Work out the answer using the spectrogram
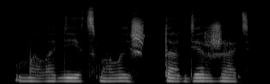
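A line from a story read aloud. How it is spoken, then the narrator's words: Quiet mutter. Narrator (Russian): Тихо пробормотал я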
